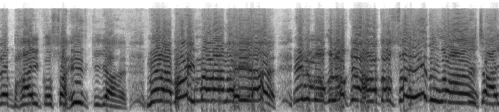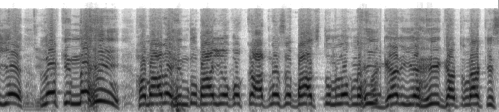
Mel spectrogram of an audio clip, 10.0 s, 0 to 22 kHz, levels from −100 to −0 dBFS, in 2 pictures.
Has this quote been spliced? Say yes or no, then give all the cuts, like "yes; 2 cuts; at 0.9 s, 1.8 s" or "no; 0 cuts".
yes; 2 cuts; at 4.8 s, 8.8 s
